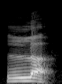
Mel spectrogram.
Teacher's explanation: जिभ्या ऊपर उठी दांतों को छू रही है। दांतों को छूने के साथ-साथ मुंह के अंदर जो बनने वाली हवा है वो अगल-बगल से बाहर आती है। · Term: पाश्विक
